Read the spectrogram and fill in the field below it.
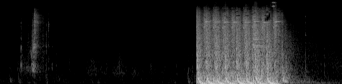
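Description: A loud, close burst of automatic gunfire in a shooter video game rips out for about a second after a faint earlier shot, then cuts off into quiet.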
